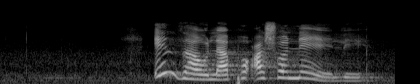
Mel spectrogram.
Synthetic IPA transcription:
ind͡zʱawɔlapʰɔʔaʃɔnɛːlɛ

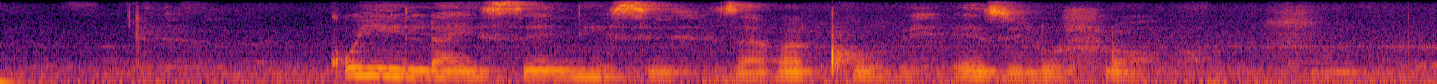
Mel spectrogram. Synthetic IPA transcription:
kʼujilaisenisizaɓaǃʰuɓɛeziluɬɔːɓɔ

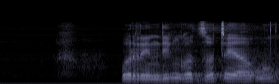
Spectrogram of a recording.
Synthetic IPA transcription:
urindiŋɡɔd͡zɔtʼɛaʔu

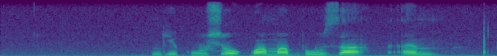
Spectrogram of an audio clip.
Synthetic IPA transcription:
ŋɡʱekʼuʃɔk̬ʼwamab̥ʱuzaɛm

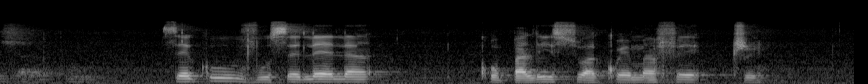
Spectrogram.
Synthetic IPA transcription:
sek̬ʼuvusɛlɛla | kʼub̥ʱaliswakʼwɛmafe | tri

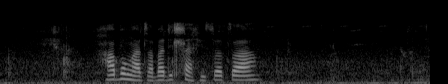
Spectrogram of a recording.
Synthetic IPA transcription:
habʊŋatʼabadiɬaχiswat͡sʼa

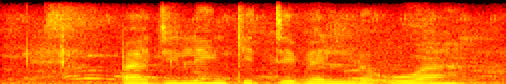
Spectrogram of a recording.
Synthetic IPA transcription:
pʼadileŋ̩kʼɪtʼɪbɛl̩lɔ̰ʔʊa

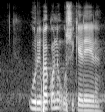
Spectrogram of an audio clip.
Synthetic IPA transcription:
uɾiβakʼɔnɛʔusʷikʼɛɺɛːɺa

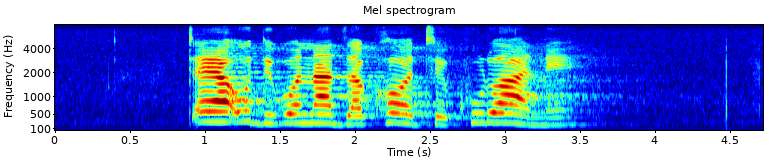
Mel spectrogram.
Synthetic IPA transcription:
tʼɛjaud̪iβɔnad͡zakʰɔtʰɛkʰuɺwaːnɛ

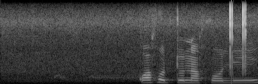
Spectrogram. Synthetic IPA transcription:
kʼwaχʊtʼʊnaχʊlɪ

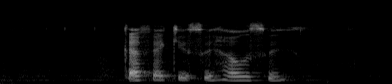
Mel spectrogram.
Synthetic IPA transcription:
kʼafekʼisɪɦaʊsɪ

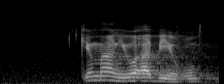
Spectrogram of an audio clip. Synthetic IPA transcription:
kʼɪmaŋ̩joabɪːɣʊ

